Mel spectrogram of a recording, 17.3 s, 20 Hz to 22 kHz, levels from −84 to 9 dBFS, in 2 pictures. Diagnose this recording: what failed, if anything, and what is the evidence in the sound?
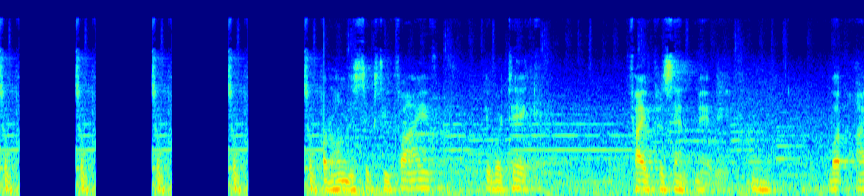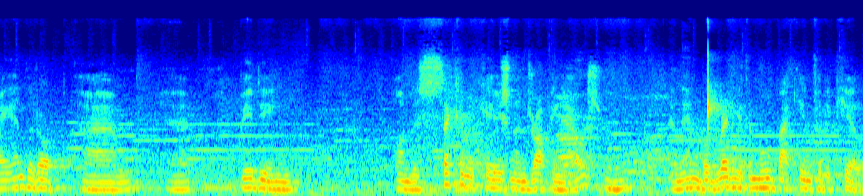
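Stutter with silent gaps from the start to 3.24 s: a 190 ms burst returns every 762 ms between digital silence, likely a stalled stream. Repeated fragments distinguish it from plain dropouts.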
